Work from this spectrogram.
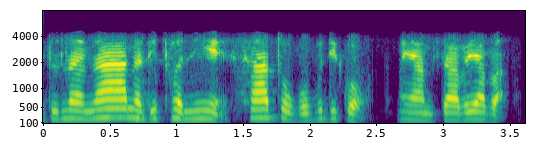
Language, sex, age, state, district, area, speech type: Manipuri, female, 60+, Manipur, Imphal East, rural, conversation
